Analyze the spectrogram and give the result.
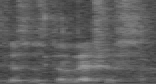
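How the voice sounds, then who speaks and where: A man co-hosting a cooking show, chatting in a playful put-on Irish brogue. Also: medium pitch. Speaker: co-host. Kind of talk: casual chat. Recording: echoey room with music.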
